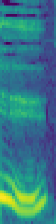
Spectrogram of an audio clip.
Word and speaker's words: eus: that for each forms you will pronounce this combination of vowels e, u. You don't pronounce it like normally we would pronounce it e, okay, but we will pronounce it u all the time.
